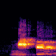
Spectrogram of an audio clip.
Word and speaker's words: mater: हम कहते हैं पाया मेटर कहते हैं। मीटर नहीं है, मेटर है, MATER। MATTER भी नहीं है, MATER है।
